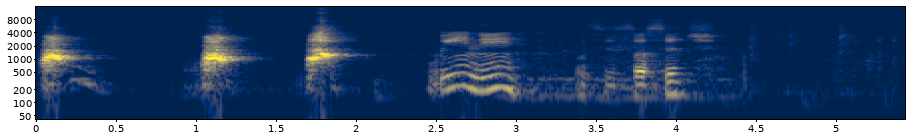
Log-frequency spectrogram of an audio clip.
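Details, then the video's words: Dachshunds Sausage and Weenie give three sharp barks about a second apart, then a woman's sing-song voice takes over while the dogs go quiet. "The Best of Sausage and Weenie (Dogs)"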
